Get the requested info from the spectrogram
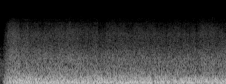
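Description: Steady rushing road and wind noise from a car driving at highway speed, an even hiss over a low rumble.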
